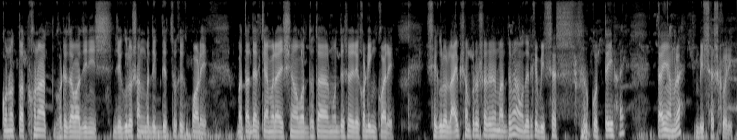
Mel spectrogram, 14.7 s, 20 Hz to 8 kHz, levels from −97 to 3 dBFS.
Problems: constant background noise, background conversations at intervals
